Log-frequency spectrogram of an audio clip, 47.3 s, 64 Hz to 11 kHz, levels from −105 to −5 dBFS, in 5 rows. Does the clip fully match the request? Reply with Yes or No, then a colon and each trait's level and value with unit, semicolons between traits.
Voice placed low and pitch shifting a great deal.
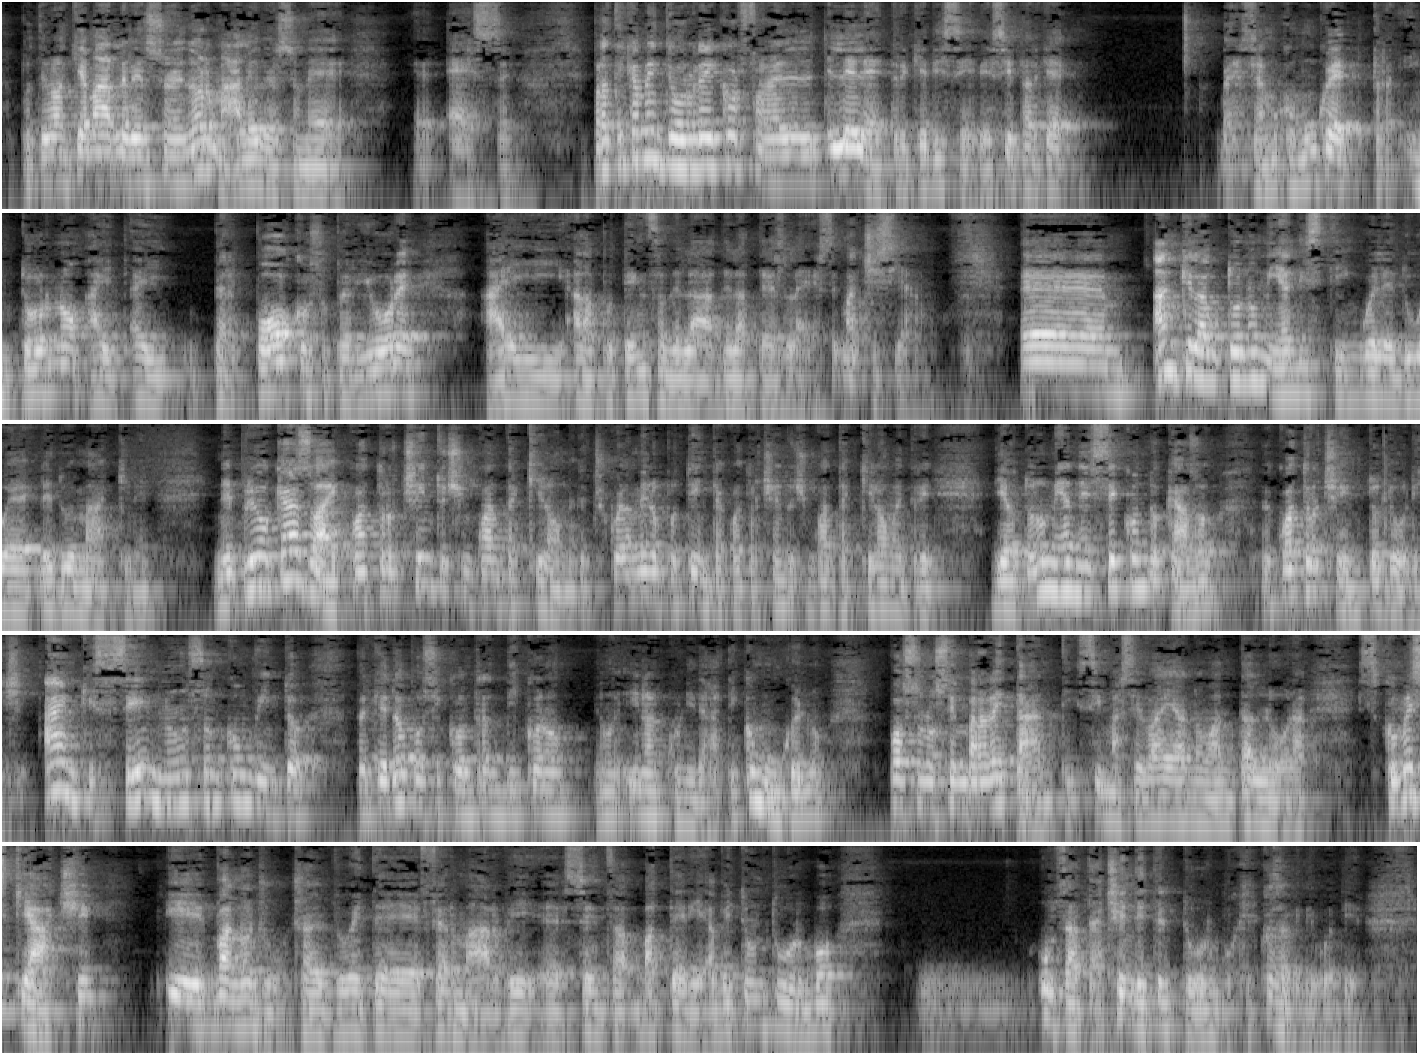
Yes: low, 120 Hz; wide, 6.9 semitones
